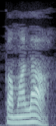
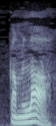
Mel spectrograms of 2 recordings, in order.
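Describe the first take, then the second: First: "Kamala" in three syllables, middle a sounded; theoretical full reading. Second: "Kamala" squeezed to "Kam-la"; two syllables, "Kamala" as "kamlaa"; practical reading. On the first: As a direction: say "Ka-ma-la" with every vowel voiced. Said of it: "Theoretically, this word, this word should be read like". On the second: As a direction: drop the middle a in "Kamala", m straight into l. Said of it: "but in practice, this word is read like". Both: Shown as a demonstration.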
